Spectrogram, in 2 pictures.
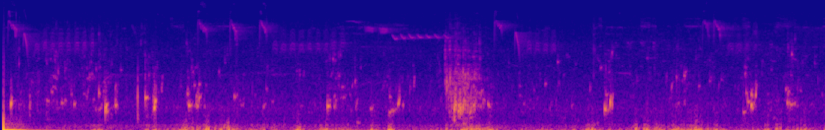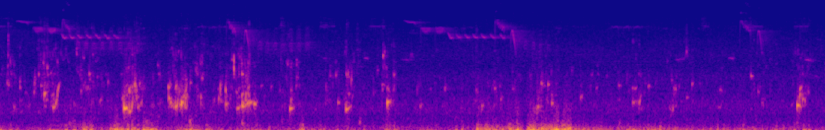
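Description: Outdoor morning ambience of several birds chirping and calling, including short high trills, over low rumbles that come and go.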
